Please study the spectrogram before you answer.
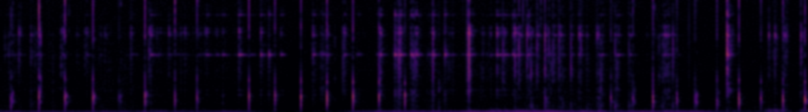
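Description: A small, hollow, round purple studded glass perfume bottle is tapped with long nails and fingertips. Quick, irregular, sharp clicks and clinks come at about three to four per second, each dying away almost instantly with a bright, glassy ring. A steady low hum runs underneath throughout.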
